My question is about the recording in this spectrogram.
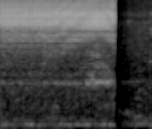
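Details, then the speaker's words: Polytron slim CRT TV with rainbow picture then protect/standby; loud rough high-pitched hiss on power-up, cut off abruptly, high-voltage leakage arcing; part must be replaced, temporarily insulated instead. "Bismillah Aduh Kasar banget nah jadi ini mau nggak mau harus kita ganti takutnya terjadi percikan Arjuna itu terdengar ya"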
